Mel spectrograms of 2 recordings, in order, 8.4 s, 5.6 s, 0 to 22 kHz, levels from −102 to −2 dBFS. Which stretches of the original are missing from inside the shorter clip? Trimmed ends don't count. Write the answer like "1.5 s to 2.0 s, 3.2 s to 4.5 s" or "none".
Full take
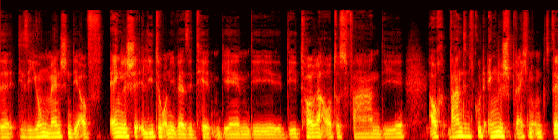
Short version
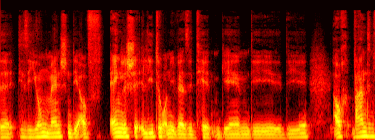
4.3 s to 5.7 s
